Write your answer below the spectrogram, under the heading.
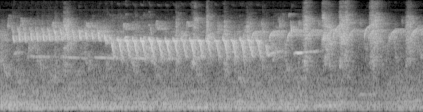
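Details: Timbrado-style song from a Red Intense canary: a long even metallic trill pulsing about ten times a second, then brief whistled notes and sharper chirping rolls.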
